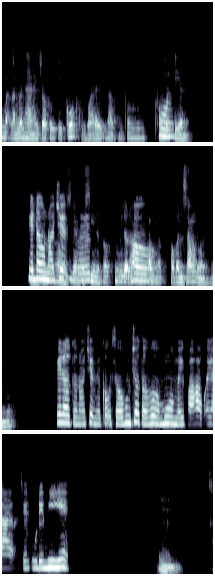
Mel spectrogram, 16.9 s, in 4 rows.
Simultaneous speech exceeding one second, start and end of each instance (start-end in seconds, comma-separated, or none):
4.8-6.0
